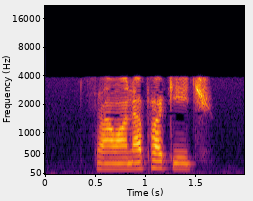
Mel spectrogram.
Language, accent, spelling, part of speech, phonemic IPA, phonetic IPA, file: Armenian, Eastern Armenian, սահմանափակիչ, adjective, /sɑhmɑnɑpʰɑˈkit͡ʃʰ/, [sɑhmɑnɑpʰɑkít͡ʃʰ], Hy-սահմանափակիչ.ogg
- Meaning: limiting, restricting, restrictive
